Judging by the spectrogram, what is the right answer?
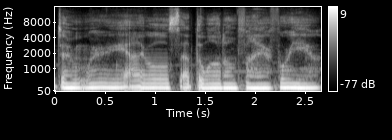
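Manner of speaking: very low, hushed, deep, soft motherly voice. Trying out different voices for the same line, in a deeper mommy-vibe voice. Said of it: "more deeper voice, sort of the more mommy vibe".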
